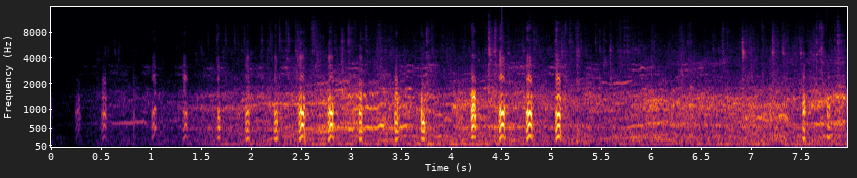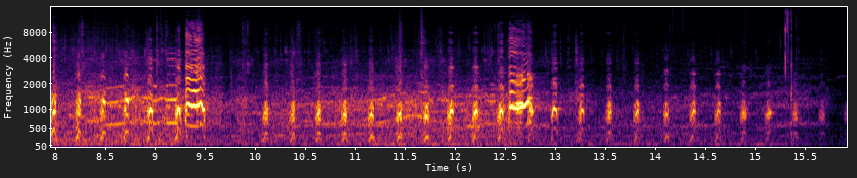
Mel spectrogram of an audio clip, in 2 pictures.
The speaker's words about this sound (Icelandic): allir þekkjuðu þetta hænuna sem við heyrðum í þarna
